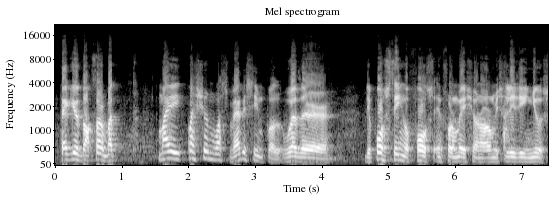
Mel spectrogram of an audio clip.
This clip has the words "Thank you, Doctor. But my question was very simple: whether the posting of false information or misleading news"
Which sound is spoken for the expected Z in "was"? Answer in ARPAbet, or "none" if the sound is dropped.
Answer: S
